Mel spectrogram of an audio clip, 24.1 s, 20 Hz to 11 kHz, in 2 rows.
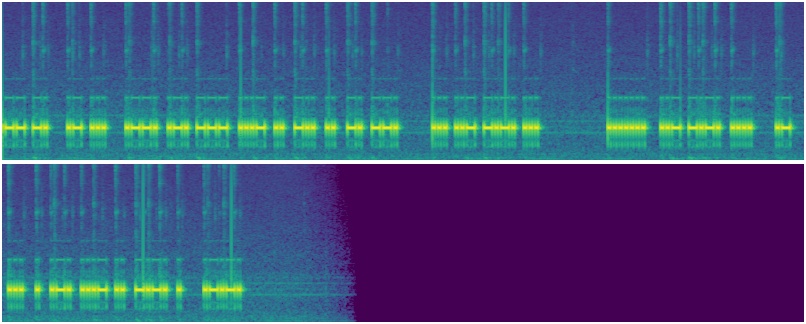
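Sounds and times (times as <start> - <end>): morse code tone: 0.0 - 8.1, 9.1 - 15.7.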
